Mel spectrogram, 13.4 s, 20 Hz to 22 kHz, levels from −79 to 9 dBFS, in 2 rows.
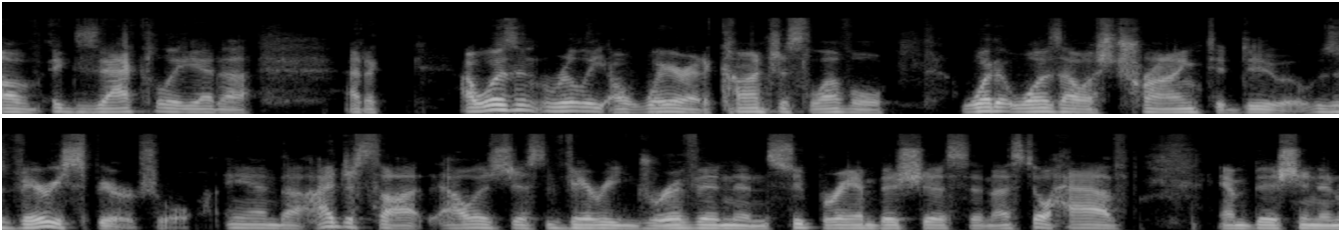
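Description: At 0.87 s and again from 3.05 to 3.27 s, you get a lost packet rebuilt from error correction: the decoder fills in from lower-quality backup copies, so the Opus audio turns briefly rough and noisy instead of dropping out, the second patch lasting about 120 ms.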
